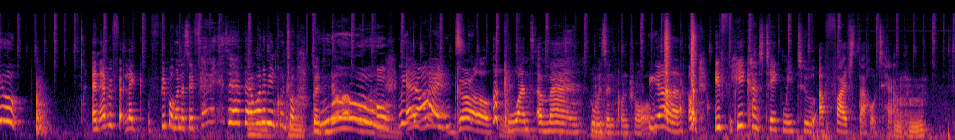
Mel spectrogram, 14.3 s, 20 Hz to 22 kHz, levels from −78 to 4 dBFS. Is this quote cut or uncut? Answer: cut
